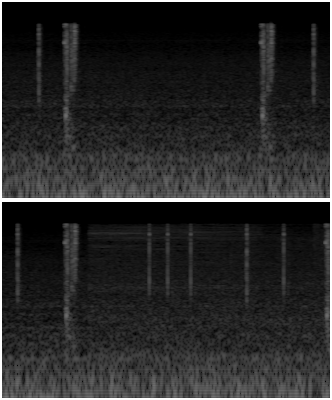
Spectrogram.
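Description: Short, sharp menu clicks sound as selections change.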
